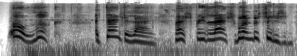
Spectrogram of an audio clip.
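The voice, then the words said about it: Impression of cartoon character Sid. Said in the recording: “she's quoting Sid from Ice Age, and I give her an A+ for her impression.”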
